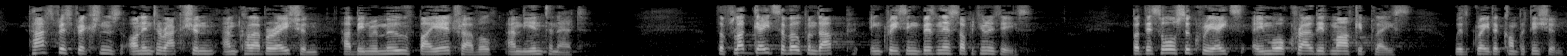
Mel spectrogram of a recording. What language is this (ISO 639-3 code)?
eng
